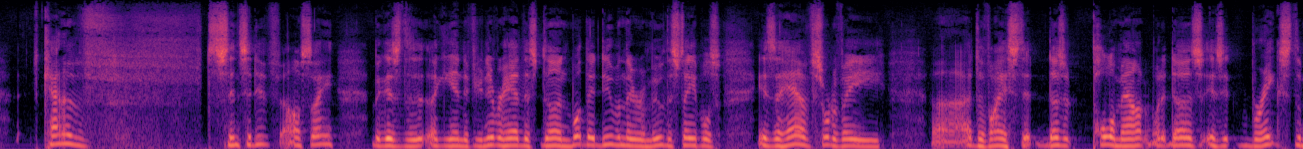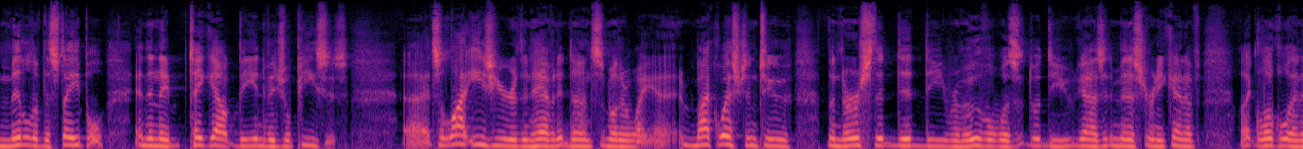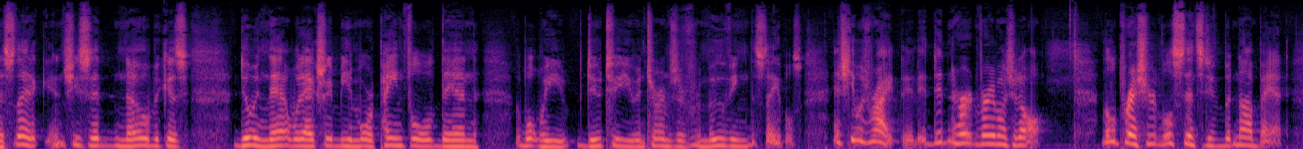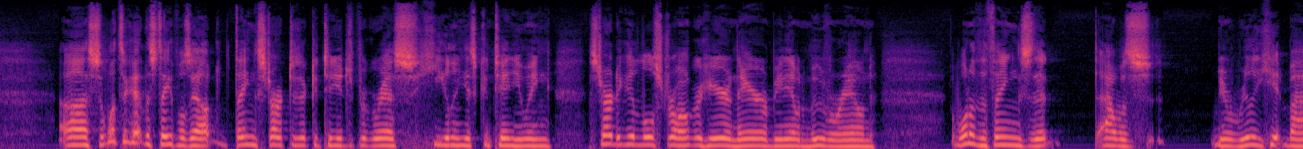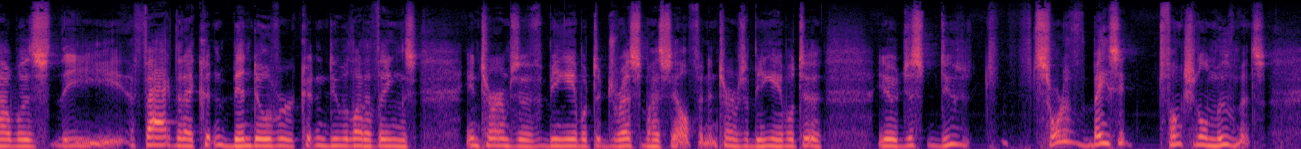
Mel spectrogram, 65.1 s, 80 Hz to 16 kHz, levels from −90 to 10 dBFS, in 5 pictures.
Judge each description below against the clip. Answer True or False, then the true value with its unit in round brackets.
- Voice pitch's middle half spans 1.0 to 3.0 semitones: True (2.5 semitones)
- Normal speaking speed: True (195 wpm)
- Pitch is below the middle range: False (170 Hz)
